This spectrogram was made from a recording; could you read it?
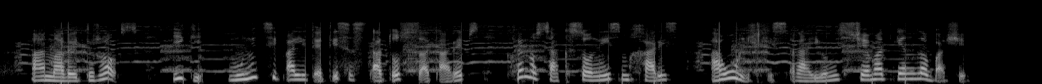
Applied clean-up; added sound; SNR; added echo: classical method spectral subtraction.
